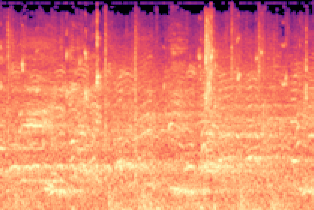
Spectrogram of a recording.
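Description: Arena game sound during a basketball game: a basketball being dribbled on the hardwood court, with a few sharp knocks, over a steady crowd murmur.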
